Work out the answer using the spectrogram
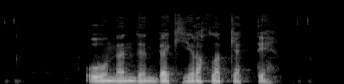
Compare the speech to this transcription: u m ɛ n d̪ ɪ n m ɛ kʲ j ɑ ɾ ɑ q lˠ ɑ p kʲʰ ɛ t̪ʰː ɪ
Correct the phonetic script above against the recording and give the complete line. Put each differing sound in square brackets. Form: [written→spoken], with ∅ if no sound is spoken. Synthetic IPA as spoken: u m ɛ n d̪ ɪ n [m→b] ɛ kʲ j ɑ ɾ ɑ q lˠ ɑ p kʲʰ ɛ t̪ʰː ɪ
